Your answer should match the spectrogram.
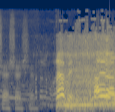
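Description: Speech: faint voices during a brief lull in the first second, then loud talking starts again about a second in.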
